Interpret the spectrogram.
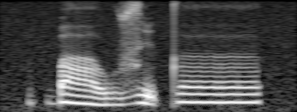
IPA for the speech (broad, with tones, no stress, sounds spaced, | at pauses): ɓ a˧˩ w z ḭ˧˨ t̪ əː˧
